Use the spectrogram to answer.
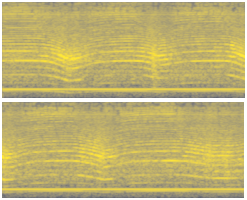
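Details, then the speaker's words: Cast saw cutting a fiberglass short arm cast in a straight line along the ventral side of the arm during removal: steady high motor whine with rising and falling grinding as the blade bites in and lifts. "So again, it's just a straight line this way, a straight line on the ventral side of the arm."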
